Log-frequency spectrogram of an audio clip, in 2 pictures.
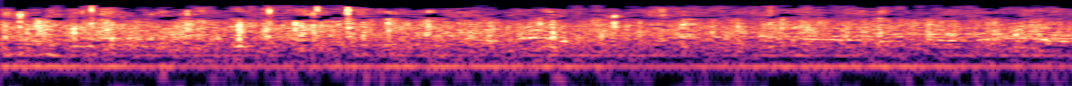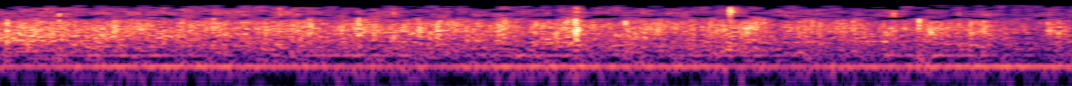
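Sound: audience clapping hands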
